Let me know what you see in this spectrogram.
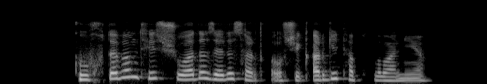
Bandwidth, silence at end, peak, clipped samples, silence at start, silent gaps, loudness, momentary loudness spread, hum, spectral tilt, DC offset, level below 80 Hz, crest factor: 8.2 kHz; 0.6 s; -10 dBFS; under 0.1%; 0.8 s; 2.66-2.70 s, 3.67-3.74 s; -28 LUFS; 9 LU; none; -4.5 dB/octave; under 0.1%; -70 dBFS; 20 dB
